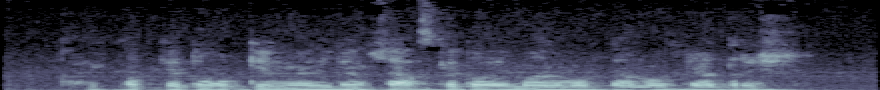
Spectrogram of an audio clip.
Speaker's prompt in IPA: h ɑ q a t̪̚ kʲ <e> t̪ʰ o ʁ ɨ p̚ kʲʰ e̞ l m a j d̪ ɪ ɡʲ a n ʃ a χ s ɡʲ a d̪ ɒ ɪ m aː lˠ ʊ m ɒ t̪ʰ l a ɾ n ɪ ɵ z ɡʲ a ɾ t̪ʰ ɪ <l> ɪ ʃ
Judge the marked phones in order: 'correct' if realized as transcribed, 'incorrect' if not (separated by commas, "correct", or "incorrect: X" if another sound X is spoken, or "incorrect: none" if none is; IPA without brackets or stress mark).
incorrect: a, incorrect: ɾ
